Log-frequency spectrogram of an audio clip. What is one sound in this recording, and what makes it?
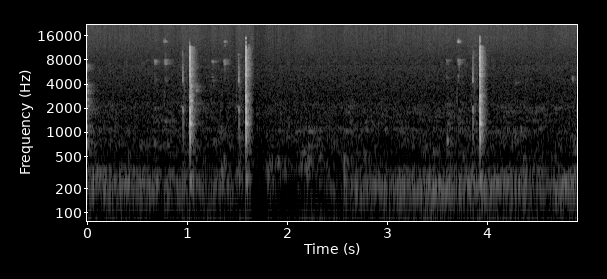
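Game menu buttons click a few times.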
